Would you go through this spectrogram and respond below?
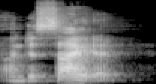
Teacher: So the word undecided the stress goes on decided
